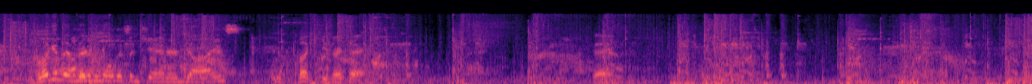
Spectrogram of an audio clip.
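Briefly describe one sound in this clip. Blows and clanks of a video game fight ring out.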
